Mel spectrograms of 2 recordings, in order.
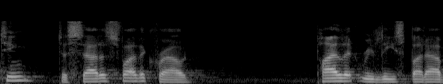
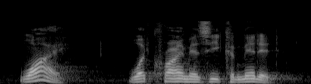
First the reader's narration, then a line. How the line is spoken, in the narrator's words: asked Pilate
